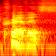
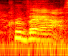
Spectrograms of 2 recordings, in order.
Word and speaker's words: crevasse: on the fearsome gooch crevice. Oh god. I believe it's pronounced crevasse.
